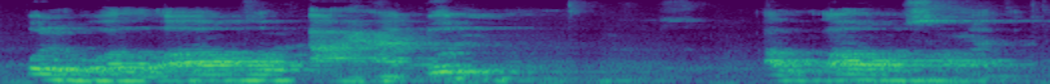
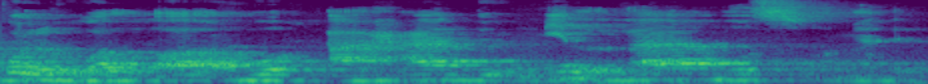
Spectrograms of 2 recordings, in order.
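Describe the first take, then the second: First: Each word ends separately, with no linking sound. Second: The words are joined with an added 'nil' sound.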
